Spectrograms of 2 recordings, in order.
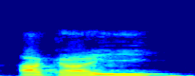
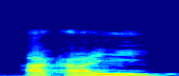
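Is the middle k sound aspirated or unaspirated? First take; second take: unaspirated; unaspirated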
